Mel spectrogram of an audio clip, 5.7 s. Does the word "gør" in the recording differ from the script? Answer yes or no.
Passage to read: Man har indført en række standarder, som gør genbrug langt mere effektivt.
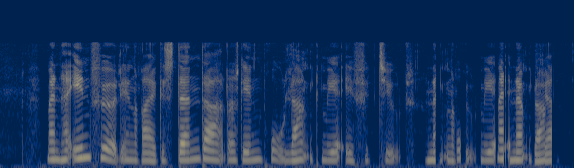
yes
